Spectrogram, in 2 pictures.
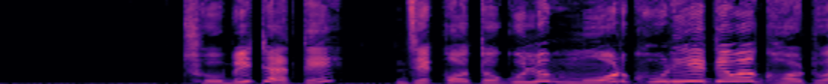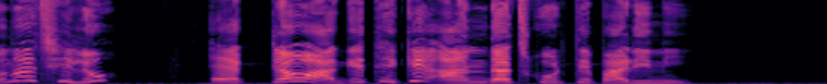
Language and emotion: Bengali, surprised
